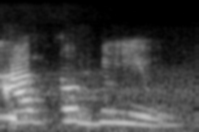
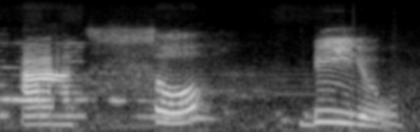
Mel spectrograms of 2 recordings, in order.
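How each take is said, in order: First: The middle consonant is a buzzing z sound. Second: The middle consonant is a hissing s sound. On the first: The speaker calls it wrong. "se ficasse com S só, seria azobio" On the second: The speaker calls it right. "É dois S. Olha como que fica"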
